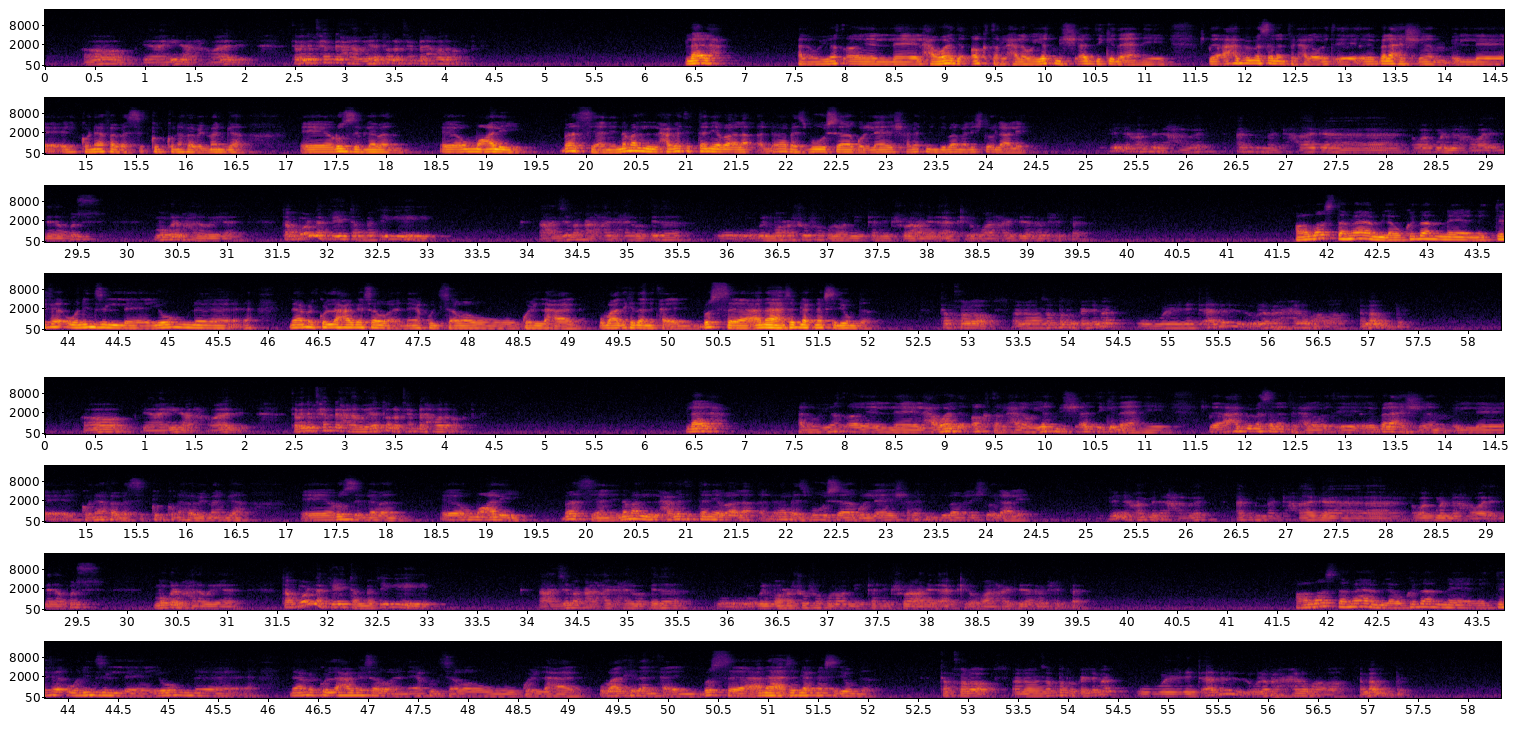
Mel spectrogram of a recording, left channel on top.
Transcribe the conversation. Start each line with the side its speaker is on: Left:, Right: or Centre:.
Right: اه يا عيني على الحوادق طب انت بتحب الحلويات ولا بتحب الحوادق اكتر
Left: لا حلويات آه، ال- الحوادق اكتر الحلويات مش قد كده يعني ده احب مثلا في الحلويات إيه، إيه، بلح الشام ال- الكنافه بس تكون كنافه بالمانجا إيه، رز بلبن إيه، ام علي بس يعني انما الحاجات التانية بقى لا اللي هي بسبوسه جلاش حاجات من دي بقى ماليش تقول عليها
Right: ليه يا عم ده الحلويات اجمد حاجه او اجمل من الحوادق ده انا بص مجرم حلويات طب بقول لك ايه طب ما تيجي اعزمك على حاجه حلوه كده وبالمره اشوفك ونقعد نتكلم شويه عن الاكل وعن الحاجات اللي احنا بنحبها
Left: خلاص تمام لو كده ن- نتفق وننزل آه، يوم ن- نعمل كل حاجة سوا ناكل سوا وكل حاجة وبعد كده نتح... بص أنا هسيب لك نفس اليوم ده
Right: طب خلاص انا هظبط واكلمك ونتقابل وناكل حاجه حلوه مع بعض تمام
